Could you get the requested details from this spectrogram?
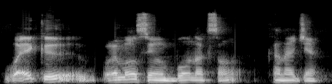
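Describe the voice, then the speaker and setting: A man with a fairly low voice hosts a casual software tutorial. He talks the viewer through each step and often hesitates and restarts mid-sentence. He sounds like he is on a desktop mic. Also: a little slow. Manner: hesitant, many fillers and restarts, addresses viewers directly. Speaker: tutorial host. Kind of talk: casual screen-recording tutorial.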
